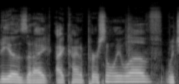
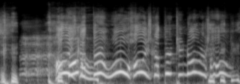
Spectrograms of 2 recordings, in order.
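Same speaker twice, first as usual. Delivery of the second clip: high cartoon mouse voice; 8 dB louder than usual. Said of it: "I don't know why I sound like Mickey Mouse".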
